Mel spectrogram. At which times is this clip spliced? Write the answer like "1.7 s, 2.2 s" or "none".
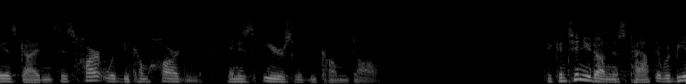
none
